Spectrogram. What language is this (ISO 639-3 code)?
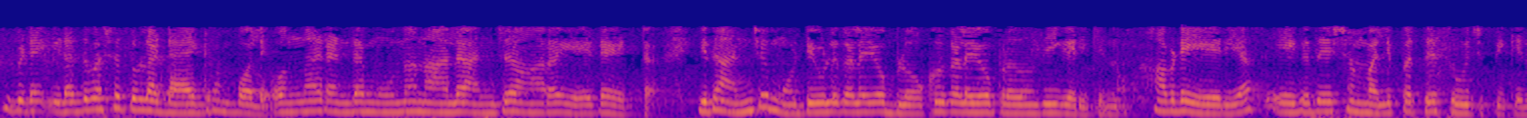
mal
